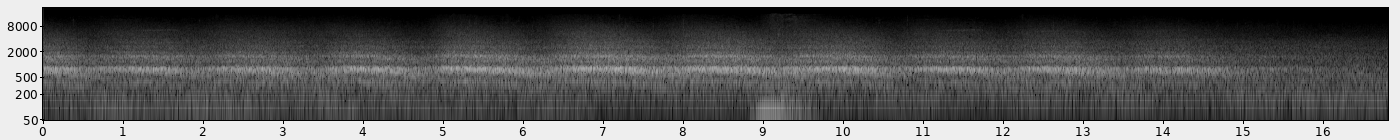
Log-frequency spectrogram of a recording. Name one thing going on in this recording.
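A large stadium crowd roars and cheers, swelling and falling.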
